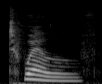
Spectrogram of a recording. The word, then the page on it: twelve: twelv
